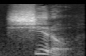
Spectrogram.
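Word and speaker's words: 城: One can really see how different the Chinese term for city, cheng, is from the Japanese conception of that same term, pronounced shiro, meaning castle or castle town.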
